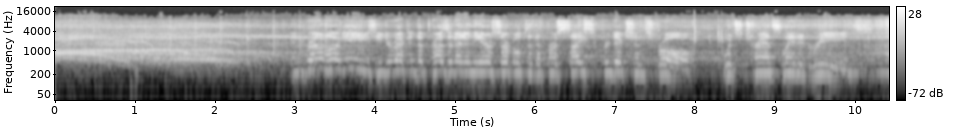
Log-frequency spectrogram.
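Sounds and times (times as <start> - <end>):
whoops and high shouts: 0.0 - 3.2
crowd cheering for Punxsutawney Phil on Groundhog Day: 0.0 - 4.3
speech: 3.1 - 10.4.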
